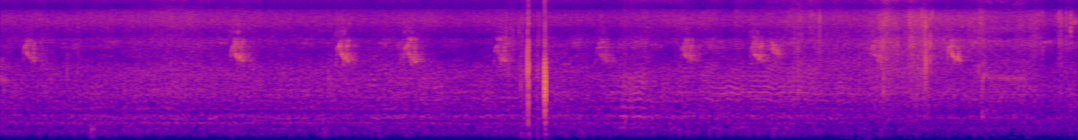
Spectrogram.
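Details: Colony formation from one frame of honey bees and their queen; a steady droning buzz continues throughout, with faint high chirps recurring about once a second and a sharp knock midway.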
